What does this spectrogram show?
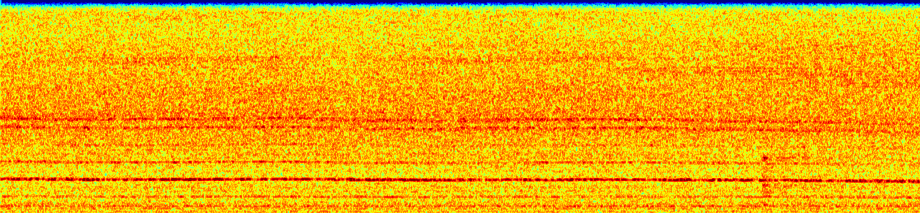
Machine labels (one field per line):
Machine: fan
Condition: abnormal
